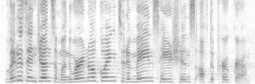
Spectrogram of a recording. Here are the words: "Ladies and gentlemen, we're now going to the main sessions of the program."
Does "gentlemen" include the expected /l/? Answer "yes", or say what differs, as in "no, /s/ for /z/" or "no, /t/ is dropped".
no, /l/ is dropped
